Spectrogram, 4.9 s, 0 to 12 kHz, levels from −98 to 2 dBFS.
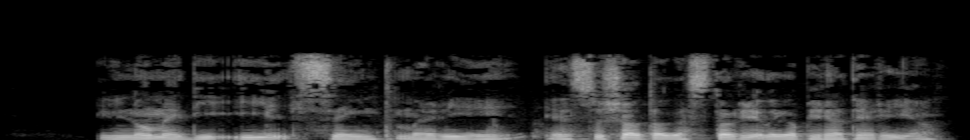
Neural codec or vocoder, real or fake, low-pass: none; real; 7.2 kHz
